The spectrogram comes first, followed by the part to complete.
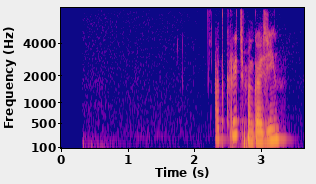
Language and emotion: Russian, neutral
